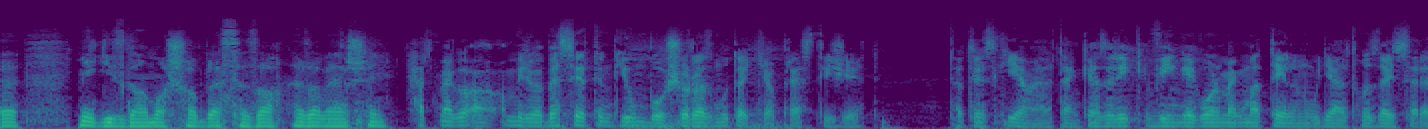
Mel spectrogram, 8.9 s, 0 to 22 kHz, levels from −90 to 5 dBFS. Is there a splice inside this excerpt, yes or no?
no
